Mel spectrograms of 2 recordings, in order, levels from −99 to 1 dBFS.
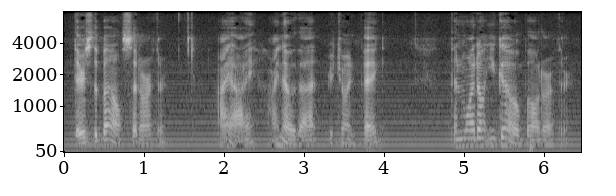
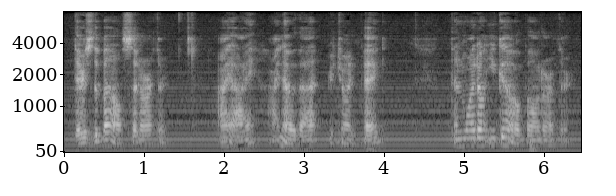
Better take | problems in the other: first | room echo; dies away in 0.2 s

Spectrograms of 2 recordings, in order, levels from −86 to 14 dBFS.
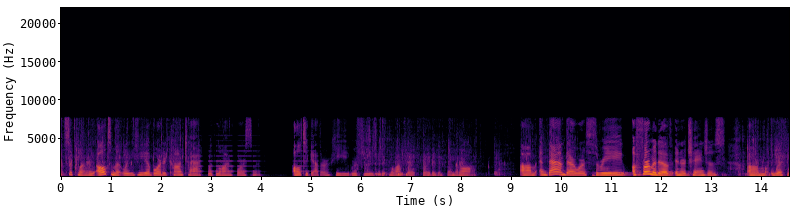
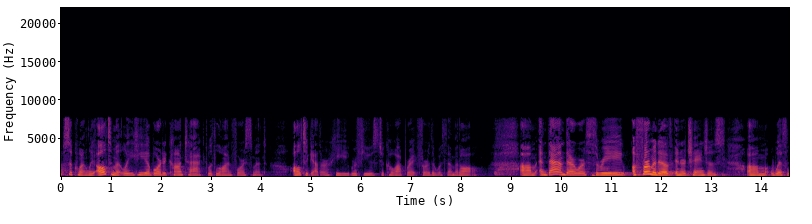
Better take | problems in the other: second | noise reduction (neural mask model RNNoise)

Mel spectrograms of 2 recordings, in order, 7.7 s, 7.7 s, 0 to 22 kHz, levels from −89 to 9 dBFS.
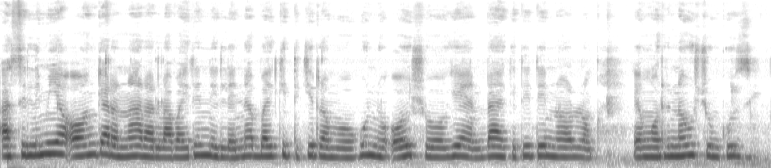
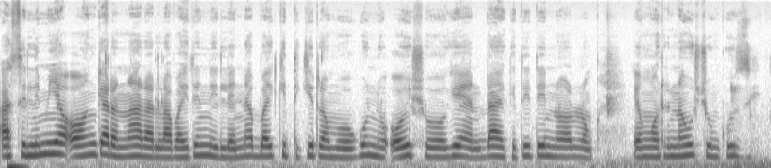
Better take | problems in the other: second | room echo; dies away in 0.2 s

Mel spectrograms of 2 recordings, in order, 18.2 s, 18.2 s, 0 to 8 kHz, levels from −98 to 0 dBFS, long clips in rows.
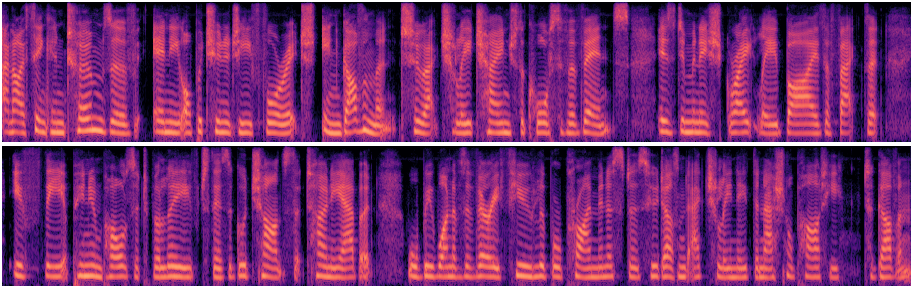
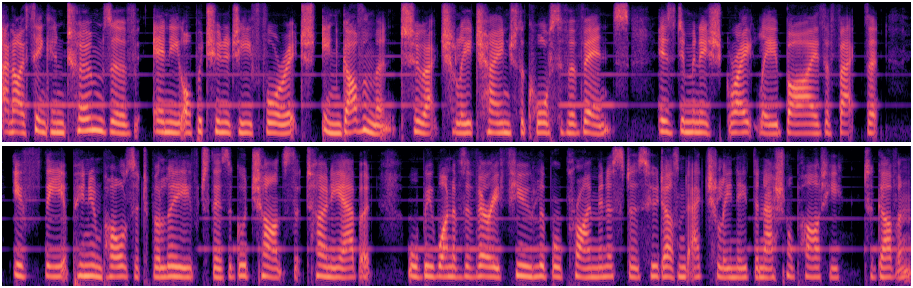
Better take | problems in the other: first | noise reduction (neural mask model RNNoise)

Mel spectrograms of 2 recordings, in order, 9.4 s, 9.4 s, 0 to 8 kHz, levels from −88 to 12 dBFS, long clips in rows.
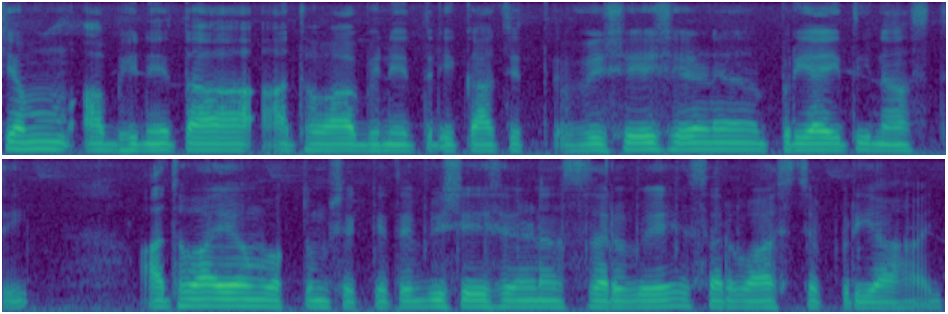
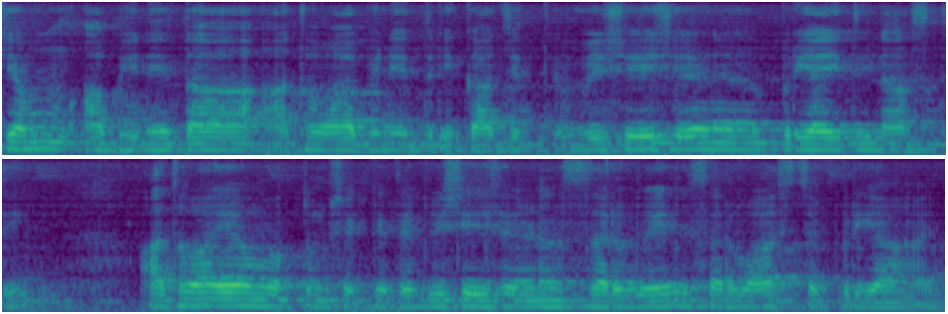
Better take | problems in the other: first | room echo; dies away in 3 s

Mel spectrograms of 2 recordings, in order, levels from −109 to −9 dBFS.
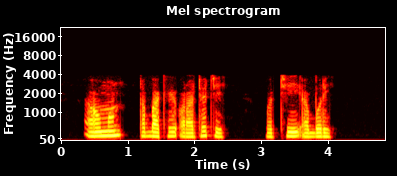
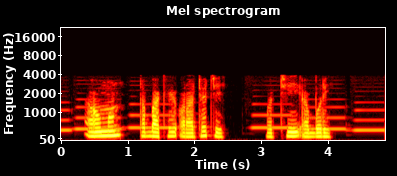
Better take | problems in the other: first | background sound (Wind instrument, woodwind instrument); 19 dB below the speech

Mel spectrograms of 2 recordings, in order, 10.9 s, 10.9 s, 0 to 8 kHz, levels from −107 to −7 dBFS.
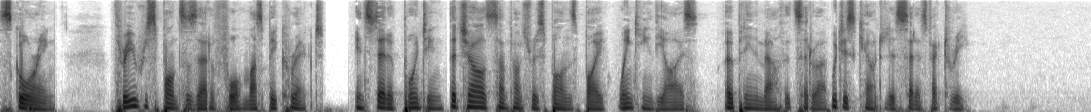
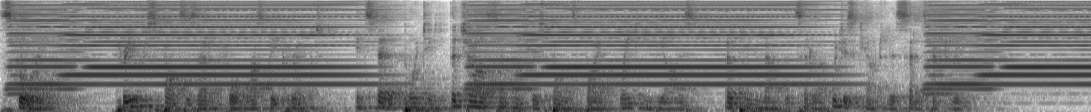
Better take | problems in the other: first | background sound (Harmonica); 2 dB above the speech // room echo; dies away in 1 s

